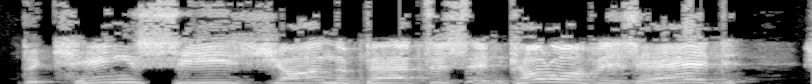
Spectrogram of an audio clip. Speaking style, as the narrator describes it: shouted Lazarus in a single breath

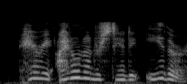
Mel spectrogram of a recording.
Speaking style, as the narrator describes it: said Hermione desperately

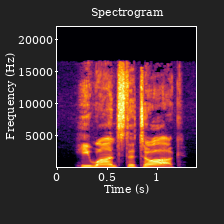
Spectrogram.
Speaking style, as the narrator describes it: Ira said

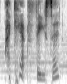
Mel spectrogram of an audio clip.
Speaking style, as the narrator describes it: whimpered Lowndes

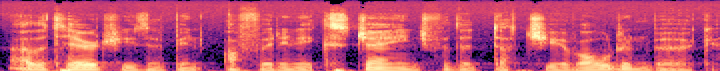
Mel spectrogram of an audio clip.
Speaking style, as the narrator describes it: said Prince Bolkonski

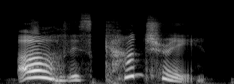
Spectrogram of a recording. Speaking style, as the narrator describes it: Calyx moaned in frustration

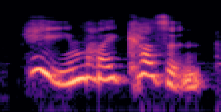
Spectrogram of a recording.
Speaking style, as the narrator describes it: cried Cathy with a scornful laugh

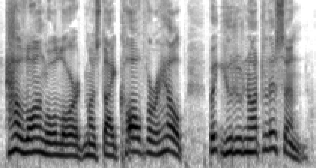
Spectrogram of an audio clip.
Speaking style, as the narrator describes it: Habakkuk, who cried out

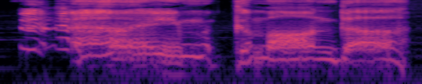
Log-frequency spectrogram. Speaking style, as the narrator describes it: she croaked

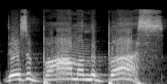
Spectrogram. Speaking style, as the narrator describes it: I just yelled it out

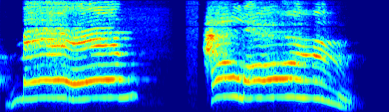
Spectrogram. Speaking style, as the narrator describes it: Trin screams out

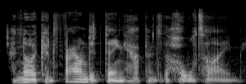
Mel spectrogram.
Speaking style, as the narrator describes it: he growled aloud

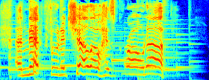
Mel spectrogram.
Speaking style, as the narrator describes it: he shouts to the heavens

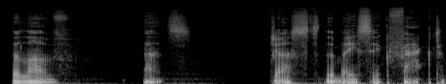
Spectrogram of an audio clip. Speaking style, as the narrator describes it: the old woman said, but her voice was gentle

